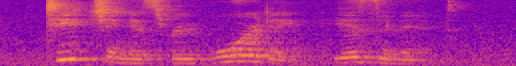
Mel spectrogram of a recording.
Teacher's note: when we're simply commenting the pattern often is to have falling intonation our voice goes down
